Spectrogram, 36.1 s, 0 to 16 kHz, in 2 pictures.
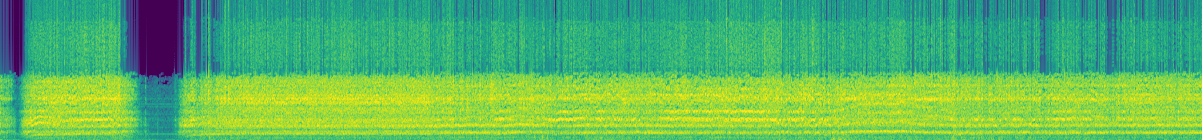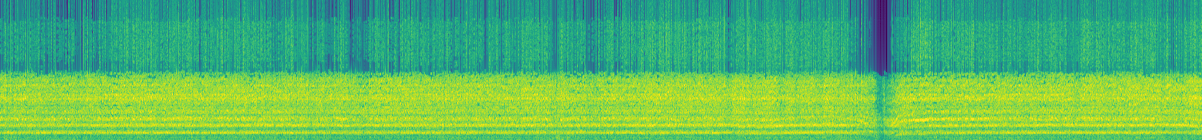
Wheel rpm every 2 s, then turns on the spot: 130, 120, 200, 220, 230, 210, 240, 230, 240, 240, 230, 230, 230, 230, 230, 180, 230, 230.
none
